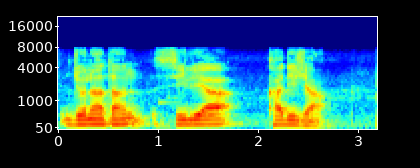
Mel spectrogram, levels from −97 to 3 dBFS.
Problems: none marked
